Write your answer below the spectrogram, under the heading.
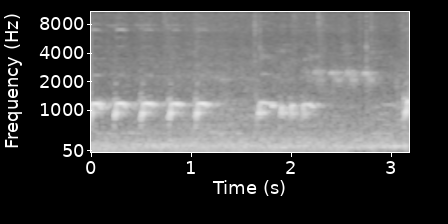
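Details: Lure song of a local zebra dove, thick and clear-toned, meant to prompt other doves to respond: evenly spaced, bouncing coo notes about four per second, with a fainter higher note or two late on and steady low hum.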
